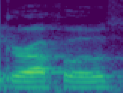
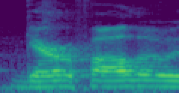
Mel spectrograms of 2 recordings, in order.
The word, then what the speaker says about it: Garofalo: just to make sure oh Garofalo is fine uh Garofalo is the one I heard a lot growing up um it's an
